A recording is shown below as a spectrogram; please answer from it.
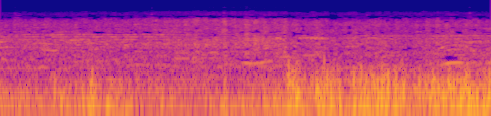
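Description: Low, rough rumble of street noise with people's voices around a burning car.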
